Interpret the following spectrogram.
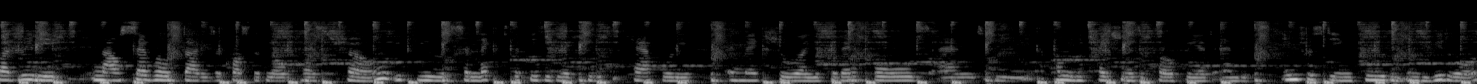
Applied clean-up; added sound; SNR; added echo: classical method WPE with log-MMSE.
